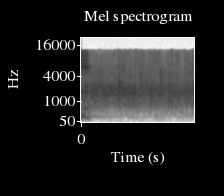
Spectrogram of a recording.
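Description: A crowd claps steadily throughout, a dense, continuous patter of many hands at an even loudness with no voices standing out. The crowd gives a thank-you round of applause for Jesus.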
